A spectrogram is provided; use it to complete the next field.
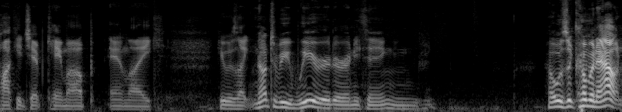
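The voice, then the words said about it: Imitates another person's voice. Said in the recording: “That sounded just like Andre the Giant. ... It was a good impression.”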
